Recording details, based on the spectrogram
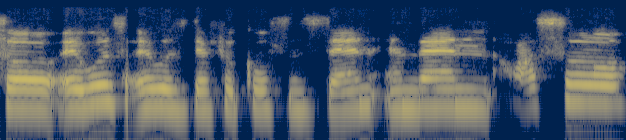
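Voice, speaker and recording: She speaks with a Spanish accent at a fairly high pitch. Her intonation stays fairly even. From Mexico. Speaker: artist and small business owner. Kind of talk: interview. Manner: halting.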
